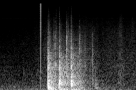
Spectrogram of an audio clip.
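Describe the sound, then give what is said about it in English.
A quick series of three or four solid knocks on a door, fairly loud and dull, with a faint click just before. The knocks fade into quiet, and no one speaks. “I've spent half my life thinking about what I'm gonna say to this guy if I ever got the chance, and now I can't even knock on the door.”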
